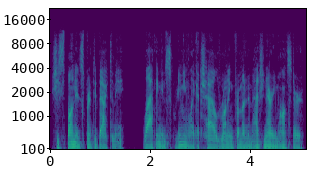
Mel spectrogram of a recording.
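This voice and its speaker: A man reading a fantasy audiobook in first person, with measured, even storytelling. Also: low-pitched. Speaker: audiobook narrator. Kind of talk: scripted first-person narration.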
